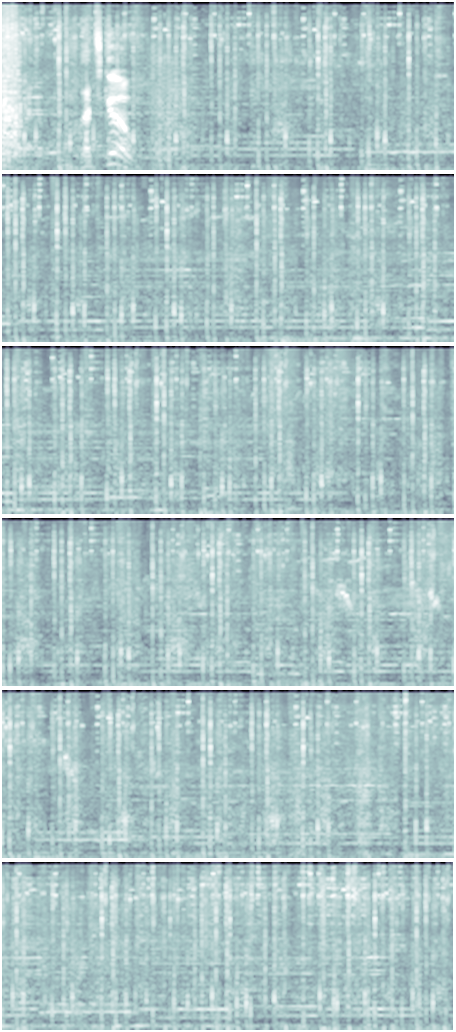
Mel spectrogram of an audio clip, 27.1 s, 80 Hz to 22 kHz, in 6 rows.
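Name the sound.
horses galloping in a race, from the video game The Witcher 3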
